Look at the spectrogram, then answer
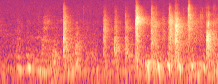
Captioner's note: scattered clapping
